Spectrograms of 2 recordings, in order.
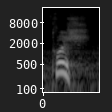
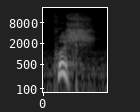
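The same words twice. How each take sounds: The two takes are said the same way.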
